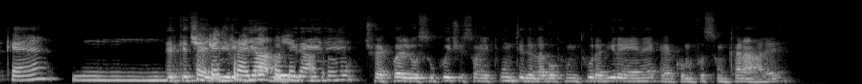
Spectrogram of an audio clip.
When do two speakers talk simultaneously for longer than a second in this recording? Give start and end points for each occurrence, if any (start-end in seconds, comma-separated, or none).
1.6-3.5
